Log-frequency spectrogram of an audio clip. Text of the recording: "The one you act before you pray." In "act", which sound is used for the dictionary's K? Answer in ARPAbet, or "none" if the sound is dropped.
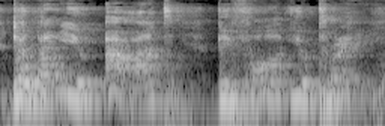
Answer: none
